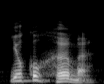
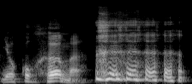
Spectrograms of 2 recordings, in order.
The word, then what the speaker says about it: Yokohama: que eu sei que em japonês não se pronuncia desse jeito como é que é meconi pode novamente para eu poder escutar direito claro eu falei Yokohama hum bem diferente né Para mim é bem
